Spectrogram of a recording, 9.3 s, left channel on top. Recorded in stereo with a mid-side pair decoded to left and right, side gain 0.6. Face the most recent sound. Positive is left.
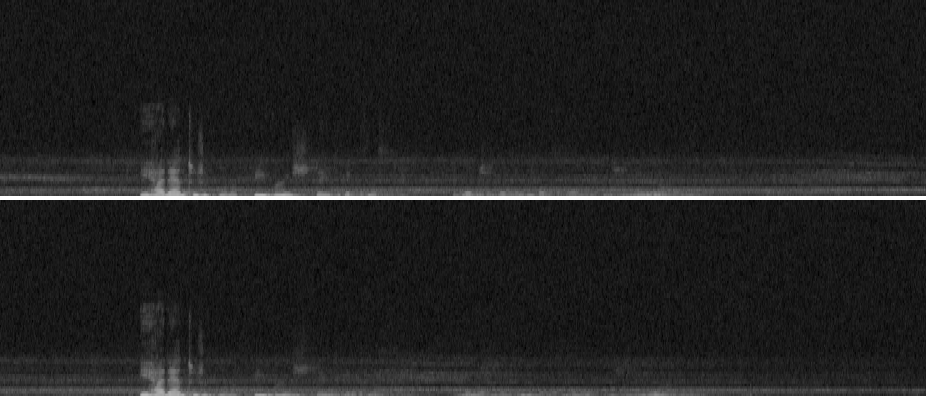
turn(degrees=45)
